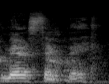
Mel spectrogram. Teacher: R after an S is not pronounced at all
